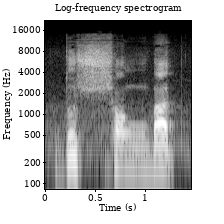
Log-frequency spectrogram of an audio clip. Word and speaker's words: দুঃসংবাদ: যদি শব্দের মাঝে থাকে দ্বিত্ব হবে, দ্বিত্ব হবে, দ্বিত্ব হবে, মানে দুবার উচ্চারণ হবে। যেমন দুঃসংবাদ, দুঃ, দুঃসংবাদ, দুঃসংবাদ, দন্তস্ব দুবার উচ্চারণ হয়েছে, কি হবে?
